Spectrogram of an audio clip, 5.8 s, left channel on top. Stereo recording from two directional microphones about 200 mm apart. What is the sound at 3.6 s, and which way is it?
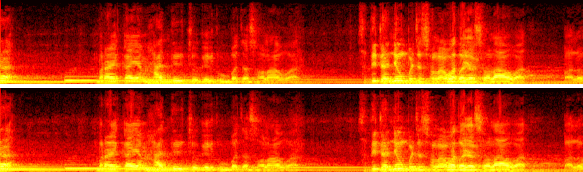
A man's voice, 40° left (ahead or behind).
